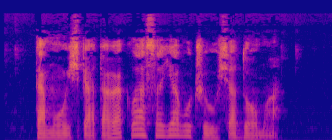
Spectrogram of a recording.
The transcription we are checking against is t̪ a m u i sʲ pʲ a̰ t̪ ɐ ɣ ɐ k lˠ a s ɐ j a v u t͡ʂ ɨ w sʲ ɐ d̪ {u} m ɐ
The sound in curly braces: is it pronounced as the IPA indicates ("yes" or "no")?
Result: no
